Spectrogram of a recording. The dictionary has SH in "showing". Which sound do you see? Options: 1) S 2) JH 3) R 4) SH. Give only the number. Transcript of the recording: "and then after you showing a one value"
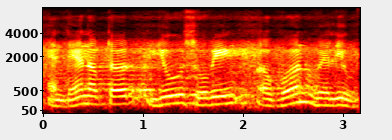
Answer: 1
